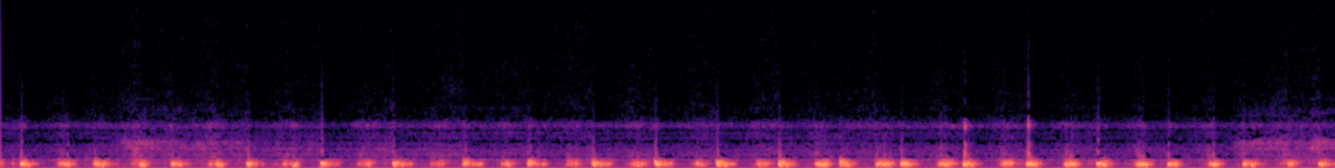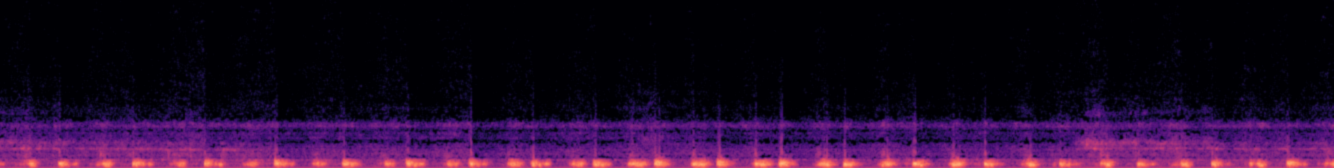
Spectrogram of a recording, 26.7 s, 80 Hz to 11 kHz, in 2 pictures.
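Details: A woman's own heartbeat recorded with a home heartbeat Doppler while she tries to calm it with paced breathing: strong whooshing beats around 86 per minute with a very irregular rhythm over a low hum.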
